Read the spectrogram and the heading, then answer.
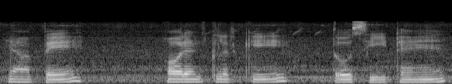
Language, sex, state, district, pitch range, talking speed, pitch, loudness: Hindi, male, Uttar Pradesh, Lalitpur, 110-150 Hz, 105 wpm, 120 Hz, -18 LUFS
